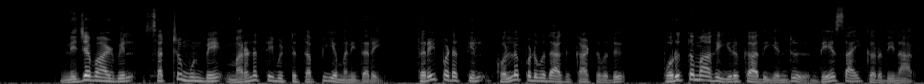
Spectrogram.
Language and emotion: Tamil, neutral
